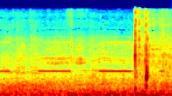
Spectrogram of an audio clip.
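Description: A vehicle's reversing beeper sounding one steady high beep over and over, a little under two beeps a second, over a low background rumble. A short sharp knock comes near the end.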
